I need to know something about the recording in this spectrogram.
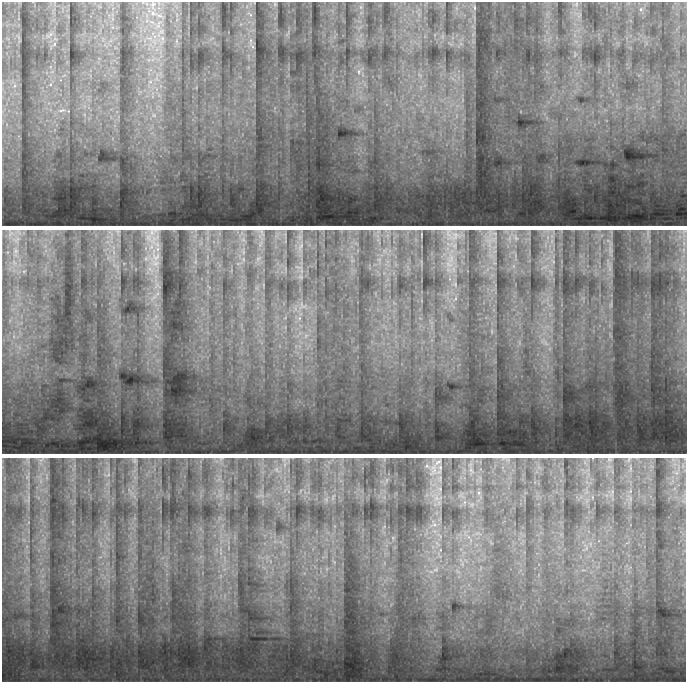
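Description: Ping-pong balls click sharply against paddles and tables in quick rallies.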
